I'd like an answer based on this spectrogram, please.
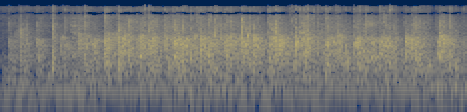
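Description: Audience applauding: a roomful of people clapping, starting suddenly and going on steadily.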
